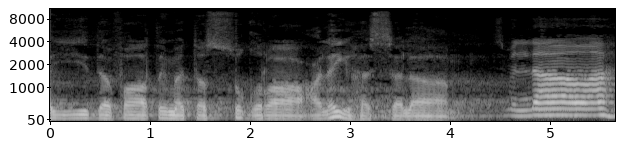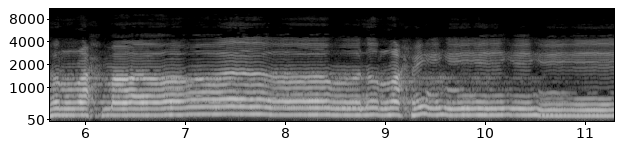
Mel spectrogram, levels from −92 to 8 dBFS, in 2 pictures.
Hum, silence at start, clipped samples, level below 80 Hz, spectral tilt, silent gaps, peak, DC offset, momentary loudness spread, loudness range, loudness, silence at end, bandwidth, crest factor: none; 0 s; under 0.1%; -46 dBFS; -9.5 dB/octave; none; -6 dBFS; under 0.1%; 7 LU; 3 LU; -21 LUFS; 0 s; 5.8 kHz; 16 dB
